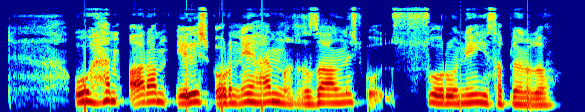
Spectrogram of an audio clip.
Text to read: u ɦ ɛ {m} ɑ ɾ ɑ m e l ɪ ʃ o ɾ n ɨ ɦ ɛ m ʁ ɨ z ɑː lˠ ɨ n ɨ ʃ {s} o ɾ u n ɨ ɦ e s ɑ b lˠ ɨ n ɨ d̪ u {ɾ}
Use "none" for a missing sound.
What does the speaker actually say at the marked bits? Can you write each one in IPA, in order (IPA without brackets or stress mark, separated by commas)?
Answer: m, s, none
